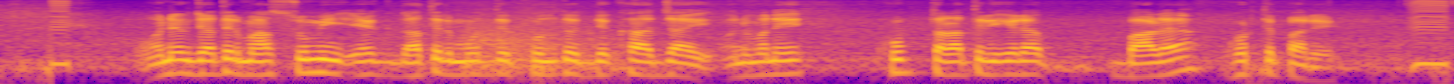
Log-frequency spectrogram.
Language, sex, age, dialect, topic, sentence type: Bengali, male, 18-24, Western, agriculture, statement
